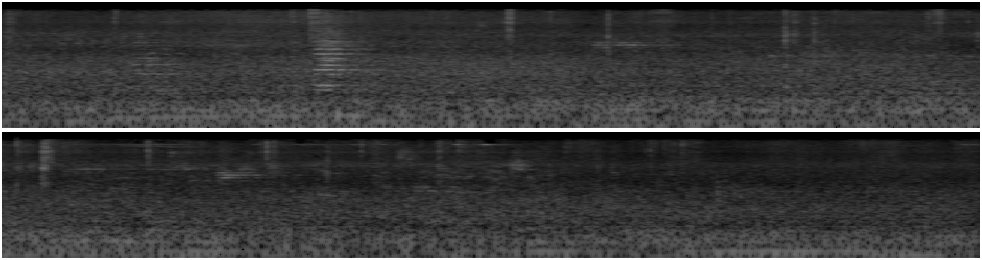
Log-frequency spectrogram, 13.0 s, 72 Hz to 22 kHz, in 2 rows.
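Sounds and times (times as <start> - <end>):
road traffic rumble: 0.0 - 13.0
car horn toot: 2.0 - 2.6.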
